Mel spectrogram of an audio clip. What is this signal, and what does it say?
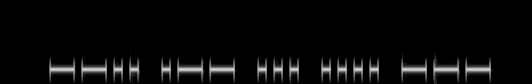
Morse code, heard as a keyed tone, about 15 wpm, 700 Hz. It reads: ZWSHO
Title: Code Groups - 5 Letters - 15wpm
